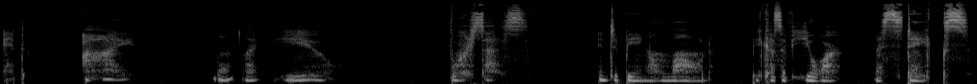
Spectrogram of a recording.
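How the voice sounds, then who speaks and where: A very breathy, whispering female vampire acted by a woman in an ASMR role-play. She speaks slowly and condescendingly, mock-sweet on the surface and coldly menacing beneath. The sound is close and dry. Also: fairly low pitch, fairly even intonation, a bit bright, no echo, heavily acted. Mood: resolute. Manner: slow, taunting, mock-sweet. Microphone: close, dry microphone.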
